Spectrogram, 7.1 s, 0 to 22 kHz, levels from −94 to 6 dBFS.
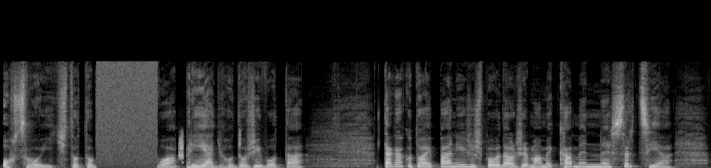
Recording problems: audio cutting out; filled with static; at 1 s for 0.5 s

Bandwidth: 14 kHz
